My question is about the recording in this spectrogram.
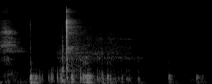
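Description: Cardboard packaging being handled: light rustling and small clicks from the calendar's opened door, with one sharper click about two-thirds of a second in, stopping about a second and a half in.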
